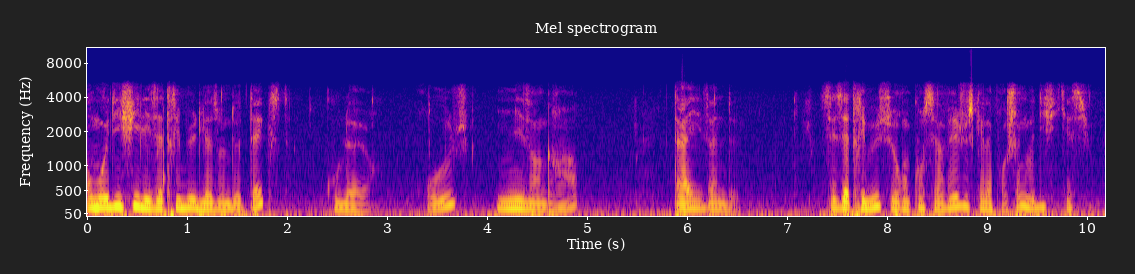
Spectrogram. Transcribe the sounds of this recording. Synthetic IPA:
ɔ̃mɔd̪ifilezat̪χibyd̪əlazond̪ət̪ɛkst̪ | kʰulœʁ | ʁuʒmizɑ̃ɡʁa | t̪ajvɛ̃t̪d̪ø̰ | sezat̪χibysəʁɔ̃kɔ̃sɛʁveʒyskalapχɔʃɛnmɔd̪ifi̥kʲasjɔ̃

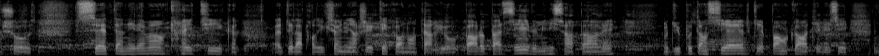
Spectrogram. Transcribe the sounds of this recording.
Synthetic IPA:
ʃoːzsɛt̪ɛ̃nelemɑ̃kχit̪ʰik | d̪əlapχɔd̪yksjɔ̃enɛʁʒet̪ikɑnɑ̃t̪aʁjopaʁləpaseləminist̪χapaʁle | d̪ypɔt̪ɑ̃sjɛlkʲiɛpaɑ̃kɔʁyt̪ilize

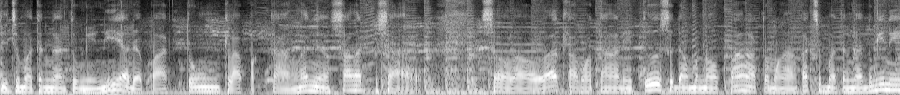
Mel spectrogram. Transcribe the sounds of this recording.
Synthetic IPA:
did͡ʒəmat̪anɡant̪ʊŋiniadapatt̪ʊŋt̪əlapak̚t̪aŋanjaŋsaŋat̪̚bəsa̰rsəolaolaht̪əlapak̚t̪aŋanit̪usədaŋmənopaŋat̪awməŋaŋkat̪̚d͡ʒ̥əmat̪anɡant̪ʊŋini

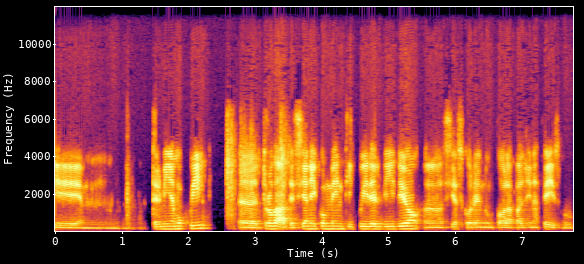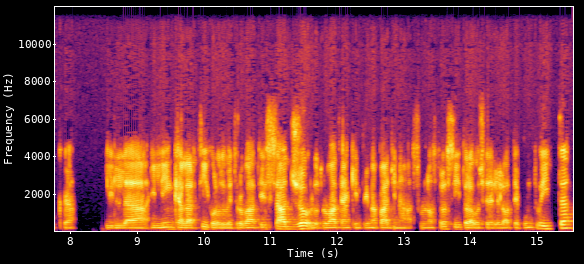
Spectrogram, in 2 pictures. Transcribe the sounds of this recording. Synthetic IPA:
em | t̪erminjaːmokwi | t̪ɾovaːt̪esiːanejkomːent̪ikwid̪elviːd̪eosiːaskorːɛnd̪oumpɔlapaːd͡ʒinafɛjzbuk | ililːiŋkalːart̪iːkolod̪oːvet̪ɾovaːt̪eilsad͡ʒːolot̪ɾovaːt̪eaŋk̟eimpɾiːmapaːd͡ʒinasulnɔst̪ɾosiːt̪olavoːt͡ʃed̪elːelɔt̪ːepunt̪oit̪ː

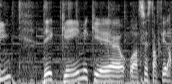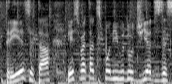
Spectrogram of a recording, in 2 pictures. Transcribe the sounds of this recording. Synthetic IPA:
ĩ | d̪eɡẽj̃mɪkɪɛɐsest̪ɐfejɾɐat̪ɾezɪt̪a | esɪvajt̪aɾd͡ʒi̥sponivewd̪ʊd͡ʒiɐd͡ʒɪzes

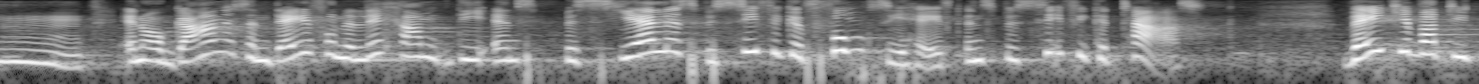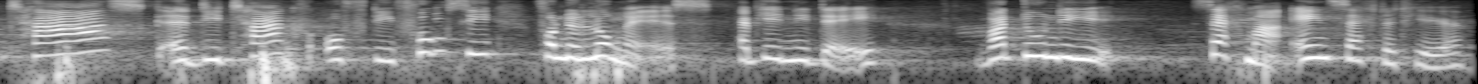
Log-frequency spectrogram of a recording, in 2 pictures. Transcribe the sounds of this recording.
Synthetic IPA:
m̩ʔənɔɹɡaːnɪsəndeːlˠfɔnəlɪxaːmdiʔənspesɛləspesifikəfʏŋksiɦeːftənspesifikətʰa̰ːsk | ʋeːtʰjəʋɔt̚ditʰaskditʰaːkɔfdifʏŋksifɔndəlʊŋə̰ʔɪ̰shɛp̚jəənideː | ʋɔt̚d̥undi | sɛxma̰ːɹʔeːnsɛxtəthiːɹ

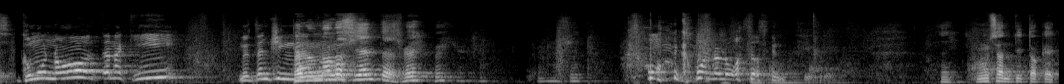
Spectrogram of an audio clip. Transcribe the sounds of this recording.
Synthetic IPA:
komonost̪anaki | mest̪ant͡ʃiŋpeɾonõlosjent̪esβee | penosjent̪e̥ | komkomonõloβasasent̪ʰḭɾḛ | siũnsant̪it̪oke

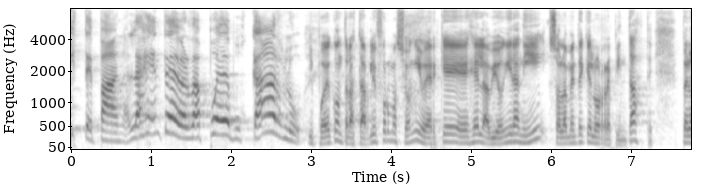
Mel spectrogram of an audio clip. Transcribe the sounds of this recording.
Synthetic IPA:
st̪epanalaxe̞nt̪e̞ðe̞βe̞ɾðapwe̞ðe̞βuskaɾlo̞ipweðe̞ko̞nt̪ɾast̪aɾlaiɱfo̞ɾmasjo̞ŋiβe̞ɾkeeselaβjo̞ŋiɾaniso̞lamẽ̞nt̪̬e̞ke̞lo̞re̞pint̪ast̪e̞ | peɾo

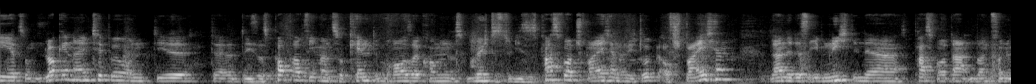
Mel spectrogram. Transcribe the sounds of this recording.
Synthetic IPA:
eəjɛt͡stʊnn̩lɔkɪnʔaɪntʰɪpəʊnt̚d̥id̥diːzəspʰɔpapv̥iːmansoːkʰɛntɪmbʁaʊzɐkʰɔmtmœçtəst̚d̥uːdiːzəspʰasv̥ɔɐtʃpaɪçɐnʊntɪçd̥ʁʏk̚a̰ʊfʃpaɪçɐn | landətɛsʔeːbm̩nɪçtɪndeːɐpʰasv̥ɔɐt̚d̥aːtn̩baŋkfɔnɪ

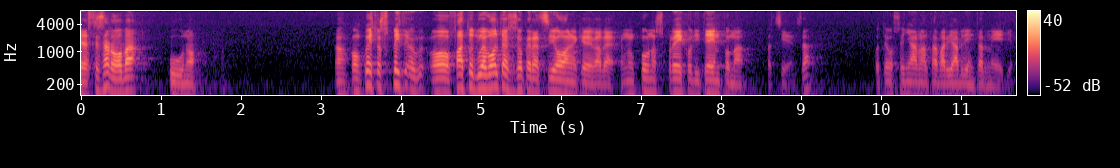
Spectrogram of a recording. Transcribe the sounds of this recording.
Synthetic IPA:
ɛlast̪es̬ːaɾɔːba | uːno | nɔkoŋkwest̪ospɾit̪ɔfːat̪ːod̪uevɔlt̪elast̪es̬ːaopeɾat̪sːjoːnekevabɛunumpɔunospɾɛːkod̪it̪ɛmpoma | pːat̪sjɛ̰nt̪sa | pot̪eːvoseɲːaːɾeunalt̪ɾavaɾjaːbileint̪ermɛ̰ːd̪ja̰

